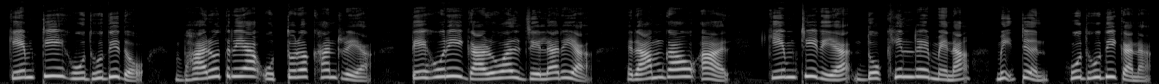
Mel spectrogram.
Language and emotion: Santali, neutral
